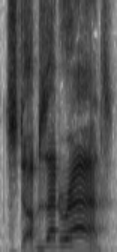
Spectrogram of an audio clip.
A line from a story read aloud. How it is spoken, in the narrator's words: Andre screamed, racing towards him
